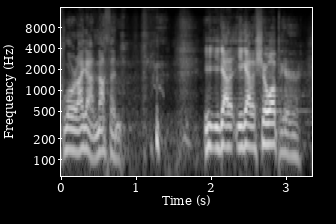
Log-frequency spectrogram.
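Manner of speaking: hushed, private muttering under the breath. Retelling a buddy's prayer mid-conversation: imitating a prayer under his breath. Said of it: "he just kinda prayed under my breath".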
